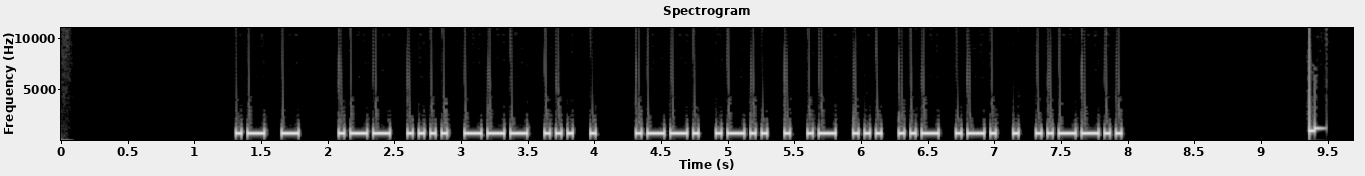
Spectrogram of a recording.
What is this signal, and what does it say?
Morse code, heard as a keyed tone, about 28 wpm, 700 Hz. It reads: AT WHOSE PLEASURE?
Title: Sentences from Top 1600 Words 28wpm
